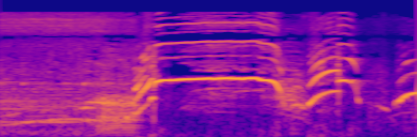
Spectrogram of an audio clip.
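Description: A piercing, high-pitched scream held for about half a second, then short shrill squeals rising and falling near the end.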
